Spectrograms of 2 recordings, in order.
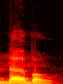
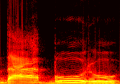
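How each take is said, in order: First: It ends in a plain L sound. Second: It ends with an added R and vowel.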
